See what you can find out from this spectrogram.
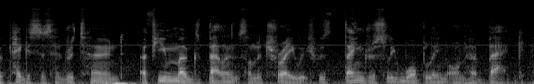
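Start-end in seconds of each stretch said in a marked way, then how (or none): none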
